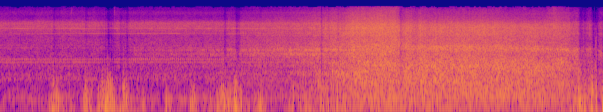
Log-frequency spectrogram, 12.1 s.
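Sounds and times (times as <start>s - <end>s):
faint high whine: 0.0s - 8.9s
train passing at speed: 0.0s - 12.0s.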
